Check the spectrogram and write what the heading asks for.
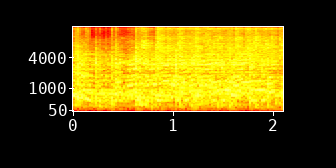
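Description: Harmonium playing a sustained melodic instrumental passage in a Bengali folk song. The tabla's deep, pitch-bending bass strokes drop out for this stretch.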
